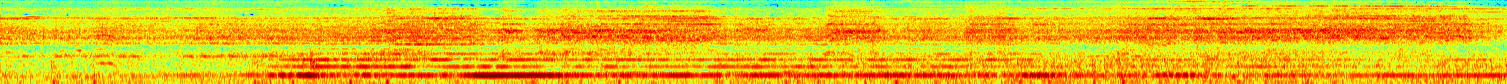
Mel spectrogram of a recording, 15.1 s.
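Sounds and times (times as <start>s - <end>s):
train wheels rumbling on rails: 0.0s - 15.0s
steady low tone: 2.2s - 13.0s.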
